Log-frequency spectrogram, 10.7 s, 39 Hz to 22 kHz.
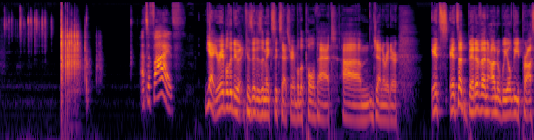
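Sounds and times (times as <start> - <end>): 
two dice shaken, clattering and rattling: 0.0 - 2.1
speech: 2.8 - 10.6.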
